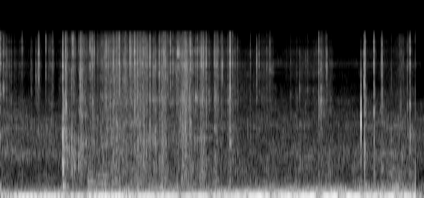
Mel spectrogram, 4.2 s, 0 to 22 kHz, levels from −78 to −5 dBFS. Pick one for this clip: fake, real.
fake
